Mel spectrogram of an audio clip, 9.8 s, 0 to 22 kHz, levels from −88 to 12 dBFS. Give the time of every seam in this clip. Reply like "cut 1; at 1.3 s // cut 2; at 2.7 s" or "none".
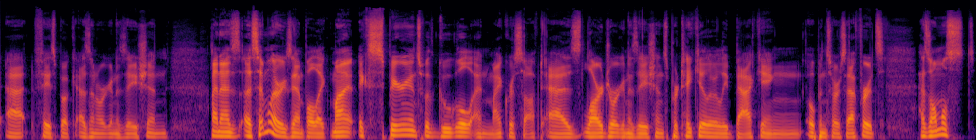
none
